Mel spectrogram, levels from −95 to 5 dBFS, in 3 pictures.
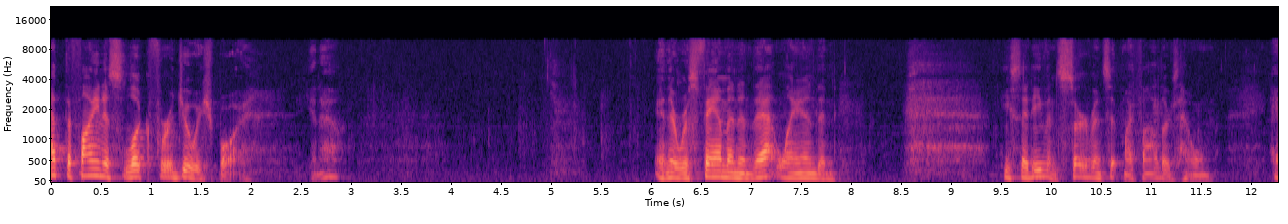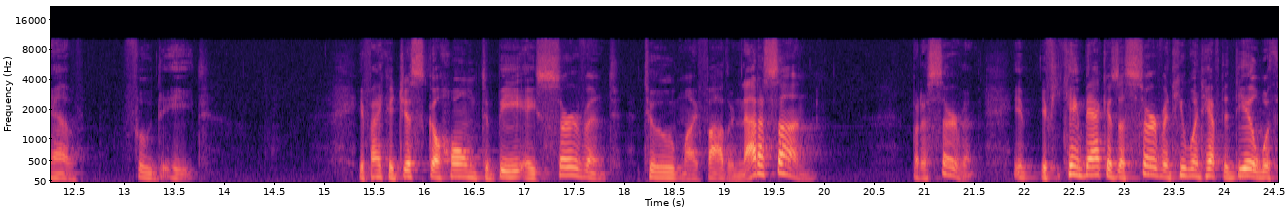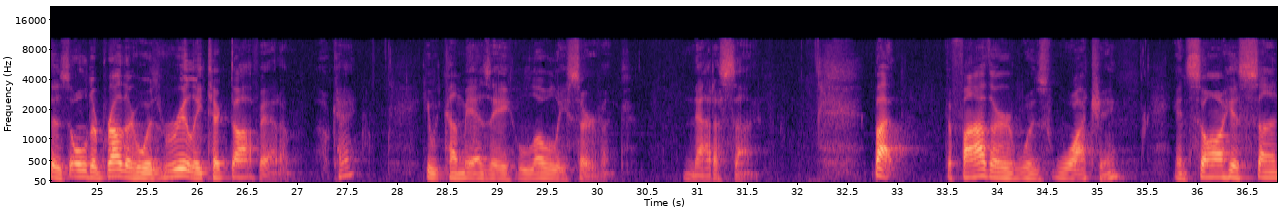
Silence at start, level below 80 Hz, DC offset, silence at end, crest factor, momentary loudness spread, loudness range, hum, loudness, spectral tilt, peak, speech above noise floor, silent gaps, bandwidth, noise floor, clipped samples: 0 s; -56 dBFS; under 0.1%; 0 s; 24 dB; 19 LU; 14 LU; none; -22 LUFS; -6 dB/octave; 0 dBFS; 39 dB; none; 10.5 kHz; -61 dBFS; under 0.1%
